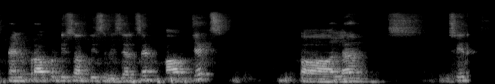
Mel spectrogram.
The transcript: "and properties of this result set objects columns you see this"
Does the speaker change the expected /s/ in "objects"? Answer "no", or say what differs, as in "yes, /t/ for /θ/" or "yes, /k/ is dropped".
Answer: no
